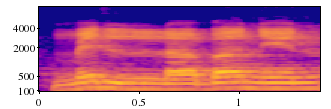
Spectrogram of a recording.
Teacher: من لبن، دیکھیے اس میں بھی ادغام تام ہوگا کیونکہ نون ساکن کے بعد حروف ادغام میں سے لام آیا ہے، تو اس نون کو لام سے بدل دیں گے اور بغیر غنہ کے پڑھیں گے، جیسے میم لام زیر مل، اس طرح پڑھیں گے.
